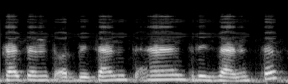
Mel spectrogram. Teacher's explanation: So sa voiceless becomes za voiced because it occurs in an intervocalic position, that's to say between two vowels. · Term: intervocalic voicing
